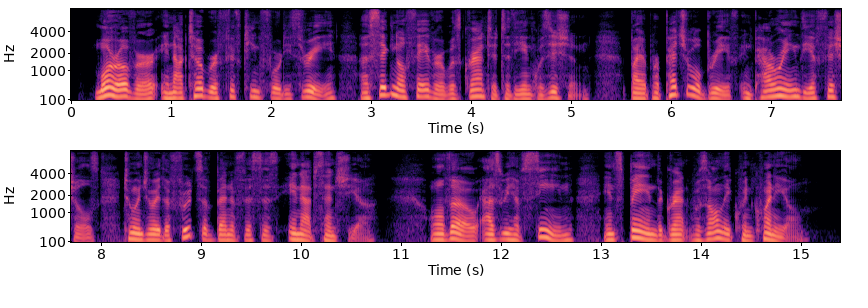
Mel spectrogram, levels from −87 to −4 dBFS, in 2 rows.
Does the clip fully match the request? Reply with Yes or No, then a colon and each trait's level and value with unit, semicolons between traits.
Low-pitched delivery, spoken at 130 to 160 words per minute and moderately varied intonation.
Yes: low, 130 Hz; average, 150 wpm; average, 4.5 semitones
